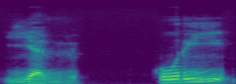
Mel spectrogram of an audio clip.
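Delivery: "yadhkuri" said slowly, syllable by syllable, yadh-ku-ri; slow teaching demo of "yadhkuri"; slow drawn-out reading. Shown as a demonstration. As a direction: spell out "yadhkuri" slowly for the class. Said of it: "lamnya huruf nafi".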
